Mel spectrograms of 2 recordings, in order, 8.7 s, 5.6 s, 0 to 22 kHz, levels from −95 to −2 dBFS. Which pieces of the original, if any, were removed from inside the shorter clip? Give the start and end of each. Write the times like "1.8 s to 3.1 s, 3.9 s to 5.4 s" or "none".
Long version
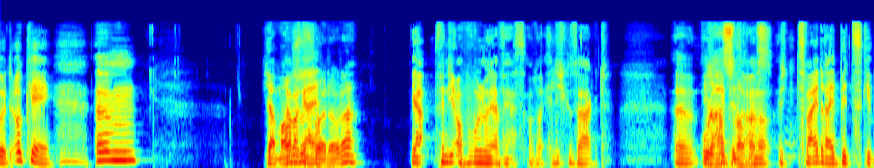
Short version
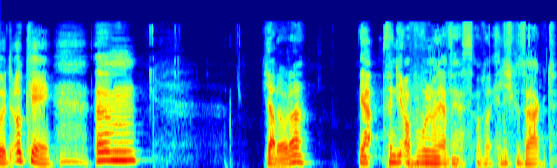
2.8 s to 3.3 s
